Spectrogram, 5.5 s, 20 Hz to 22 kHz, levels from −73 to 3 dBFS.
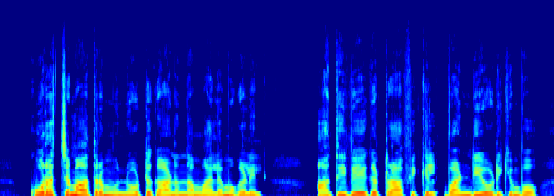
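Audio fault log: No faults are heard in this speech clip. Nothing in it calls for an entry in the log.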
